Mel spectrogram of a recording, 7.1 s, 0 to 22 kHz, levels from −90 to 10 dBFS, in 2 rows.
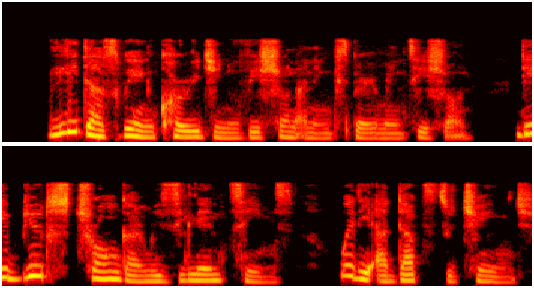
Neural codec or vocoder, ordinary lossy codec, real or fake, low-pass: vocoder, 44.1 kHz, 128 mel bands every 512 samples, BigVGAN v2; none; fake; 7.2 kHz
